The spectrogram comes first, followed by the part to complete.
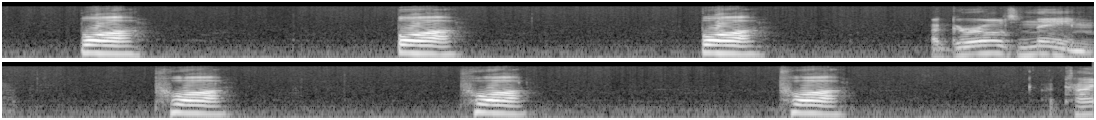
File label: Green Maio, Consonant Ear Training Tape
